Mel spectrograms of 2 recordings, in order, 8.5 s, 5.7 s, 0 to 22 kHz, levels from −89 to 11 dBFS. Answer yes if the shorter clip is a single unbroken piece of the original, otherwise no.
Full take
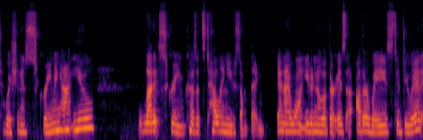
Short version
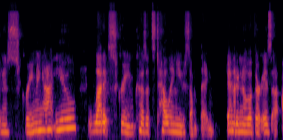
no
